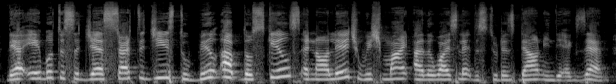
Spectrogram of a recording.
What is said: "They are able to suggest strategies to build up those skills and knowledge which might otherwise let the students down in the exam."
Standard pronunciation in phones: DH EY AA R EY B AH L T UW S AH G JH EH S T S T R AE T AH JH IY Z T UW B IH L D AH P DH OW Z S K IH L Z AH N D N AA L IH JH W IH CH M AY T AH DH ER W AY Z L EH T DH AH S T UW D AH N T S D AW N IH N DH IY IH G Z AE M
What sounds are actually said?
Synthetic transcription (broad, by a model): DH EY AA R EY B AH L T UW S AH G JH EH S S T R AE T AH JH IY S T UW B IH L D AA P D OW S K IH L S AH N N AA L IH JH W IH CH M AY T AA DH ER W AY S L EH T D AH S T UW D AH N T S D AW N IH N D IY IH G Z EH M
